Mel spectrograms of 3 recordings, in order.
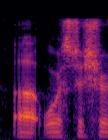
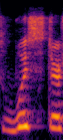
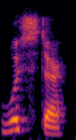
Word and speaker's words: Worcestershire: Worcestershire sauce. It's not. It's Worcester sauce. Yeah. They don't pronounce the Shire. It's just Worcester.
